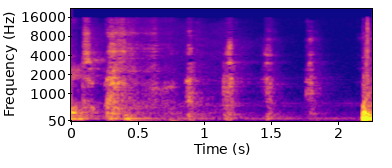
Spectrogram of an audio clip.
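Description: A man's quiet, breathy suppressed laughter: a few short puffs of breath about a third of a second apart, fading away.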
